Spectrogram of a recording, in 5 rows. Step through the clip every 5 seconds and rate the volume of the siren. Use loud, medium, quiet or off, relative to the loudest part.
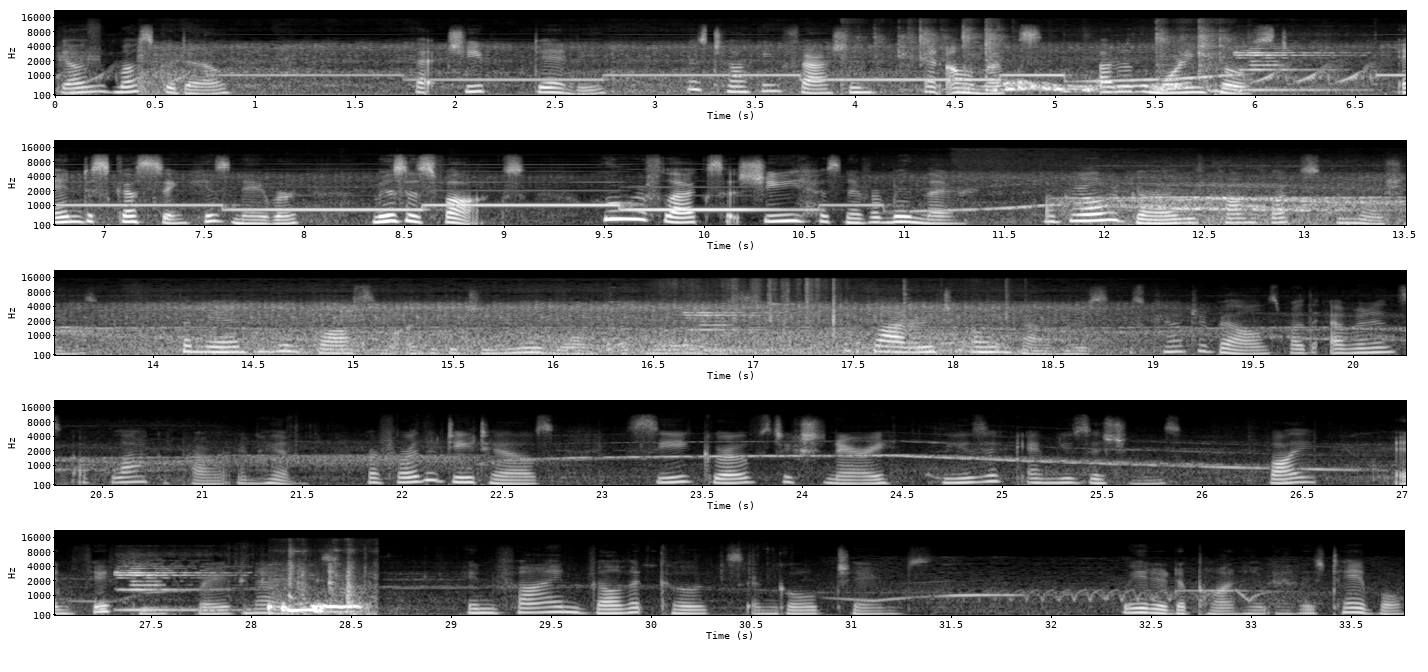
medium, loud, loud, quiet, quiet, quiet, quiet.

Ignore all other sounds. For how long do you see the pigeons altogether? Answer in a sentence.
The pigeons can be heard for 5 seconds in total.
